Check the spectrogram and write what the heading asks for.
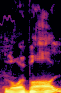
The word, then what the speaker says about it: Louisville: You have to pretend you've got like a mouthful of marbles. That's what I was told. Louisville. No. Louisville.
